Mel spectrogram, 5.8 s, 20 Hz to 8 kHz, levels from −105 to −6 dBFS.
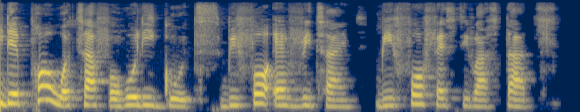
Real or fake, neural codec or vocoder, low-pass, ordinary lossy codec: real; none; 7.2 kHz; none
